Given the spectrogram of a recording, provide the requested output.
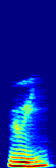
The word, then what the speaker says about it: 云: 写的时候呢，这 2 个点没有了，所以它发音是一晕云。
